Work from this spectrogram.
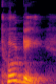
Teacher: ठोडी तो ड़ा का प्रयोग होगा, क्योंकि हमें जिह्वा को झटके से बाहर फेंकना होगा। अगर हम डा का प्रयोग करते हैं तो 2 बार मूर्धा के स्थान से जिह्वा को मोड़कर लाना होगा और उच्चारण थोड़ा मुश्किल होगा।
